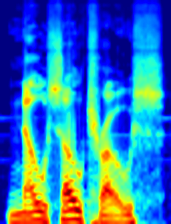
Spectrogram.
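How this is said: It is said with an American accent.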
